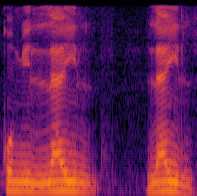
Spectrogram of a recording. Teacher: فإذا وقفنا عليها يعني في حالة الوقف تكون مد لين، فيه حركتان أو أربع أو ست حركات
